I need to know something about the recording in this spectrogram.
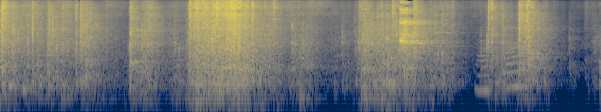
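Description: Paper and plastic rubbish bags rustling in irregular spells as hands rummage through them for drinking glasses, with a sharp glass clink about four seconds in.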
